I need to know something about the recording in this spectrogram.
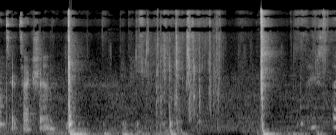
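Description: A binder page thumps softly against the rings.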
